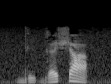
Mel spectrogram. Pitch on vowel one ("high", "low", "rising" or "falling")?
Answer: low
